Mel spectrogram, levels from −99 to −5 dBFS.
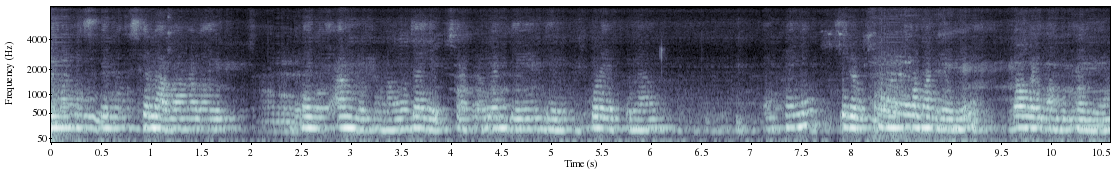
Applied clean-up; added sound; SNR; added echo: neural separator model SepFormer DNS4.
